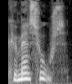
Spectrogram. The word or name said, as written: købmandshus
